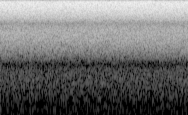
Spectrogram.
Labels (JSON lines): {"label": "ambient", "recorder": "HydroMoth"}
